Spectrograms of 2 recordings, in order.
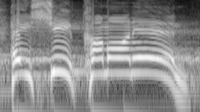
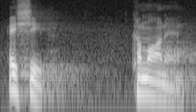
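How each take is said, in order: First: High, drawn-out holler without real volume; mock yell. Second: Low, soft, unhurried call; very calm. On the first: Young pastor hollers to sheep far off in the pasture, mock yell. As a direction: stretch it out as if calling across a field. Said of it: "So he yells it this time". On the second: Retold or imitated. Farmer calls his own sheep who know him, very calm. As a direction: say it gently, with a pause in the middle. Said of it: "the farmer said very calmly".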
